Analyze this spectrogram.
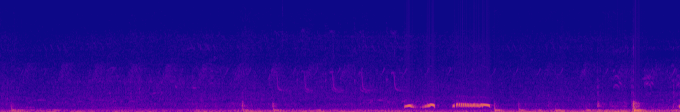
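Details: Spotted dove from Thai decoy calling, one phrase of two short coos and a longer coo midway, with chirps of other birds and low rumbling background.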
